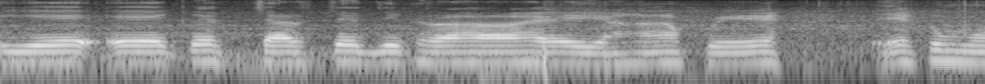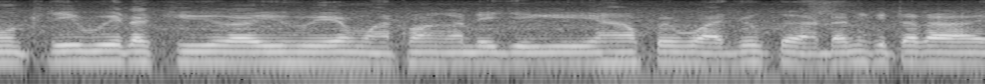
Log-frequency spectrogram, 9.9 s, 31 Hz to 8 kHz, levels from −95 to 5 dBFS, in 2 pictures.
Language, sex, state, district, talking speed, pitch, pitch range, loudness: Hindi, male, Bihar, West Champaran, 135 wpm, 130 Hz, 125-135 Hz, -16 LUFS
